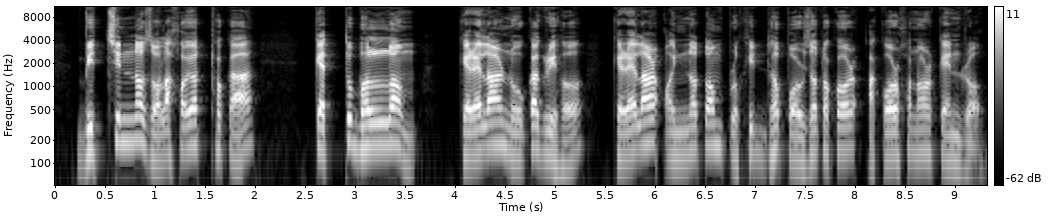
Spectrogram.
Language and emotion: Assamese, neutral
